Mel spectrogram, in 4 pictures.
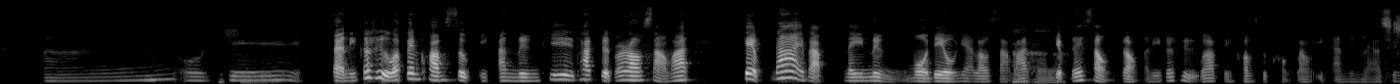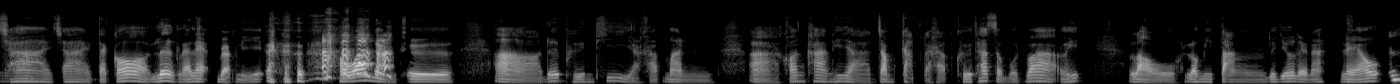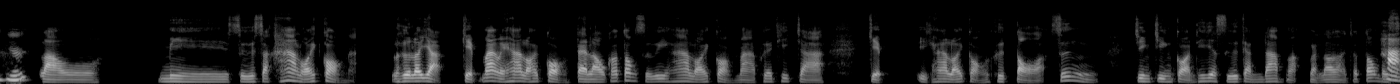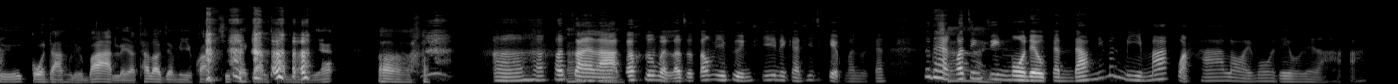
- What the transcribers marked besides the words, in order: drawn out: "อา"; chuckle; laugh; laugh; chuckle
- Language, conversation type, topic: Thai, podcast, อะไรคือความสุขเล็กๆ ที่คุณได้จากการเล่นหรือการสร้างสรรค์ผลงานของคุณ?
